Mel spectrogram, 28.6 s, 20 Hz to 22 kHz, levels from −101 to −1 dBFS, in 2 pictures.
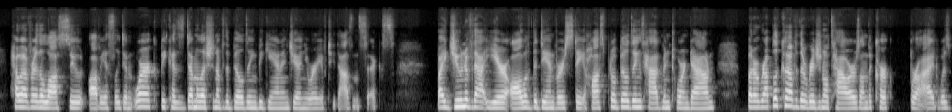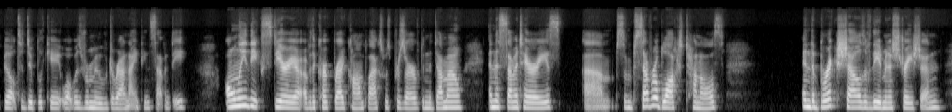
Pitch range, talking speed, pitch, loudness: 190-210 Hz, 165 wpm, 195 Hz, -20 LUFS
